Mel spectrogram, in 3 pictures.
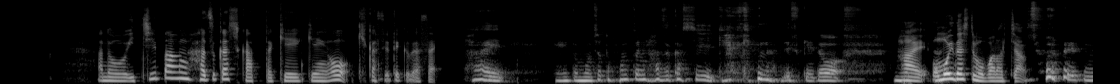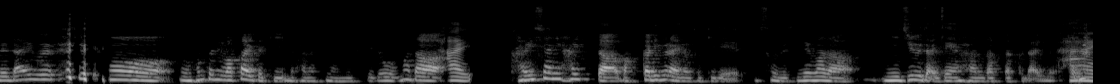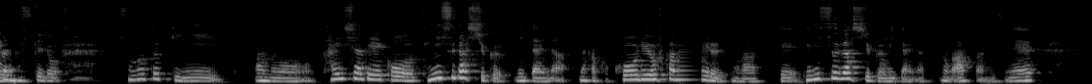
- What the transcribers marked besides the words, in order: laughing while speaking: "経験なんですけど"; laughing while speaking: "そうですね"; laugh
- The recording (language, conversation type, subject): Japanese, podcast, あなたがこれまでで一番恥ずかしかった経験を聞かせてください。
